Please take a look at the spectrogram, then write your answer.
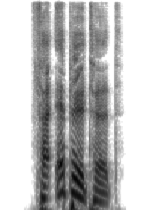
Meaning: inflection of veräppeln: 1. second-person plural preterite 2. second-person plural subjunctive II
- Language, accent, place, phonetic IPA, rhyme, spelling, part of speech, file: German, Germany, Berlin, [fɛɐ̯ˈʔɛpl̩tət], -ɛpl̩tət, veräppeltet, verb, De-veräppeltet.ogg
